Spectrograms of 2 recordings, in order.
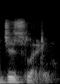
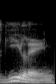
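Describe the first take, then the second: First: The name is said without French pronunciation. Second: The name is said with French pronunciation. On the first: This is the speaker's own habitual way. "but I always say Ghislaine" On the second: This is how the name is properly said. "because she's French. So the name is French. So it's Ghislaine"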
